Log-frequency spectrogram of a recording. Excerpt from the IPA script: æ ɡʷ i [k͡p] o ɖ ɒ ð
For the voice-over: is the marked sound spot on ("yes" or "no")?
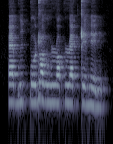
yes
